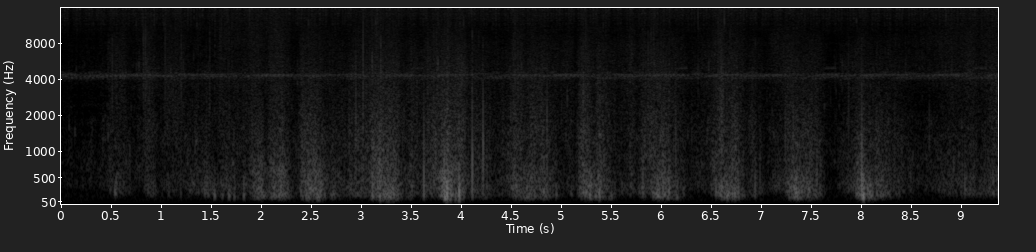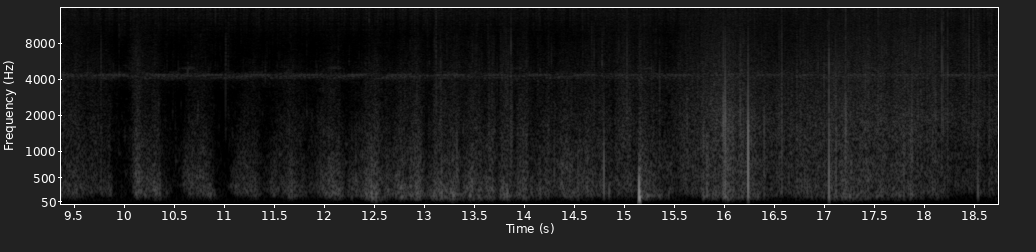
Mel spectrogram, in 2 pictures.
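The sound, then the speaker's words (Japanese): Soft, fluffy rubbing of a bonten (ear-pick fluff) during ear cleaning, repeated brushing strokes in a slow, steady rhythm with gentle scratchy rustles and a faint constant hum behind, no talking. “やっぱ梵天の気持ちよさは一味違うみたいだね。”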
